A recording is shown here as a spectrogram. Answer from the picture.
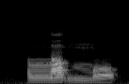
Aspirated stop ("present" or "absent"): absent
